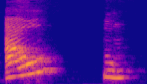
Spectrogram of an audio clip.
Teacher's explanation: Paroxítona. A sílaba forte é a penúltima.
